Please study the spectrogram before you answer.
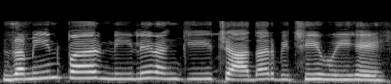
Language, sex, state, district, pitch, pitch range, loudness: Hindi, female, Madhya Pradesh, Bhopal, 250 Hz, 225-265 Hz, -15 LUFS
